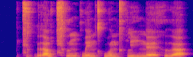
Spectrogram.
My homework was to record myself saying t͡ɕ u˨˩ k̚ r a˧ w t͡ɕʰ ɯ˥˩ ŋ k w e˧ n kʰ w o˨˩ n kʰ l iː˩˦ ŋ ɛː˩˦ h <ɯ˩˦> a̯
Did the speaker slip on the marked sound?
no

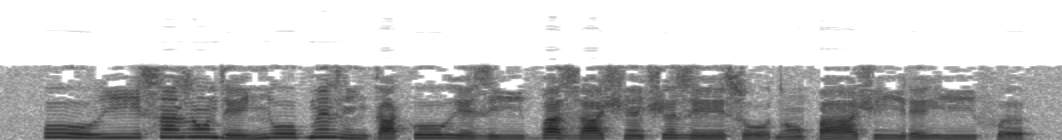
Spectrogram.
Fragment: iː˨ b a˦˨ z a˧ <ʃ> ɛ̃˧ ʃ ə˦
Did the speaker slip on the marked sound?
no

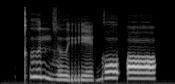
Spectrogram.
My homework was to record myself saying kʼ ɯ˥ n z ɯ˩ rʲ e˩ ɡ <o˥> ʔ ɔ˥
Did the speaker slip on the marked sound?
no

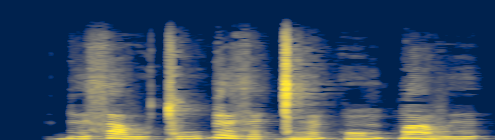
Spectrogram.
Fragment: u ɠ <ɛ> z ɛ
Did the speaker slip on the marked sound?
no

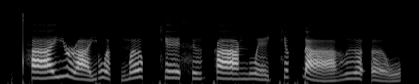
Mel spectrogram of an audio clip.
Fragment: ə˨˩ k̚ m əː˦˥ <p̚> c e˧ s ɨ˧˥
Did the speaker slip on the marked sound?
no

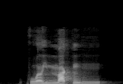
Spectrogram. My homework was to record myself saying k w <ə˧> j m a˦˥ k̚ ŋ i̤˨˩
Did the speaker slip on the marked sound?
no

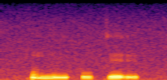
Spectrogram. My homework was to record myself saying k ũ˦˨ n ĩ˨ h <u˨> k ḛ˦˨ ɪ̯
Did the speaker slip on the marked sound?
no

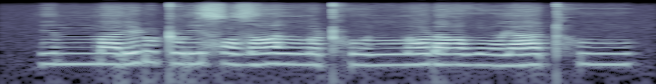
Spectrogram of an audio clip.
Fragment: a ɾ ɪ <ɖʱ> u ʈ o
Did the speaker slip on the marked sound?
yes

